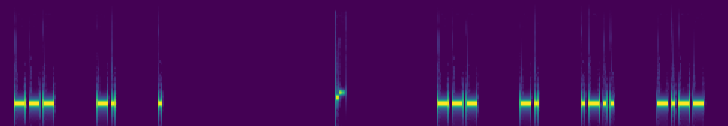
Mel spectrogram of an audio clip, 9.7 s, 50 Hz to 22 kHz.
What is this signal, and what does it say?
Morse code, heard as a keyed tone, about 25 wpm, spaced as for 12 wpm, 700 Hz. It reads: ONE ONLY
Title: 4x Character Spacing - Top 200 Words - 25wpm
